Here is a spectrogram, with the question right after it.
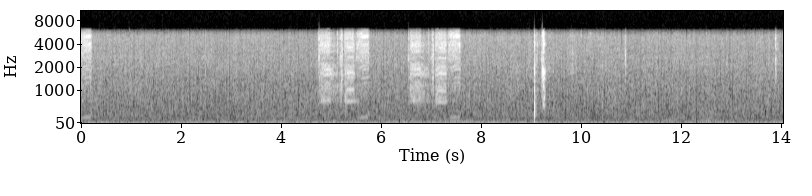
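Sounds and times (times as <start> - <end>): camera motor whirring: 0.0 - 0.2, 4.8 - 5.8, 6.6 - 7.6.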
